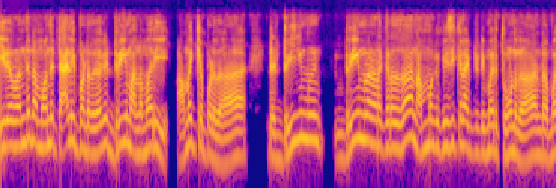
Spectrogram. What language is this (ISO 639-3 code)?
tam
